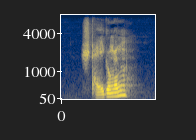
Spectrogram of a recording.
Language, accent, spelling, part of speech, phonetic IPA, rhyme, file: German, Austria, Steigungen, noun, [ˈʃtaɪ̯ɡʊŋən], -aɪ̯ɡʊŋən, De-at-Steigungen.ogg
- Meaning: plural of Steigung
